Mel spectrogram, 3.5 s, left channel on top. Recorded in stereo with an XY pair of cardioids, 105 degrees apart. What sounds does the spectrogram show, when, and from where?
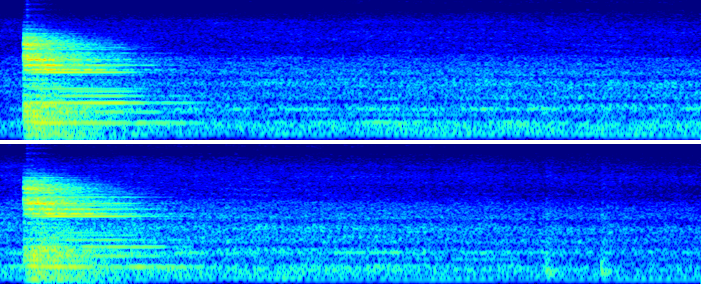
0.1 s dishes clattering: 45° left, 1.1 m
